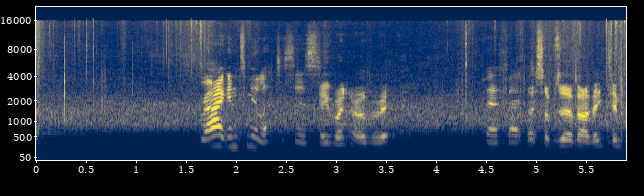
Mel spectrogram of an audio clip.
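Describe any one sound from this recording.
A garden fork scrapes and digs into dry soil.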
